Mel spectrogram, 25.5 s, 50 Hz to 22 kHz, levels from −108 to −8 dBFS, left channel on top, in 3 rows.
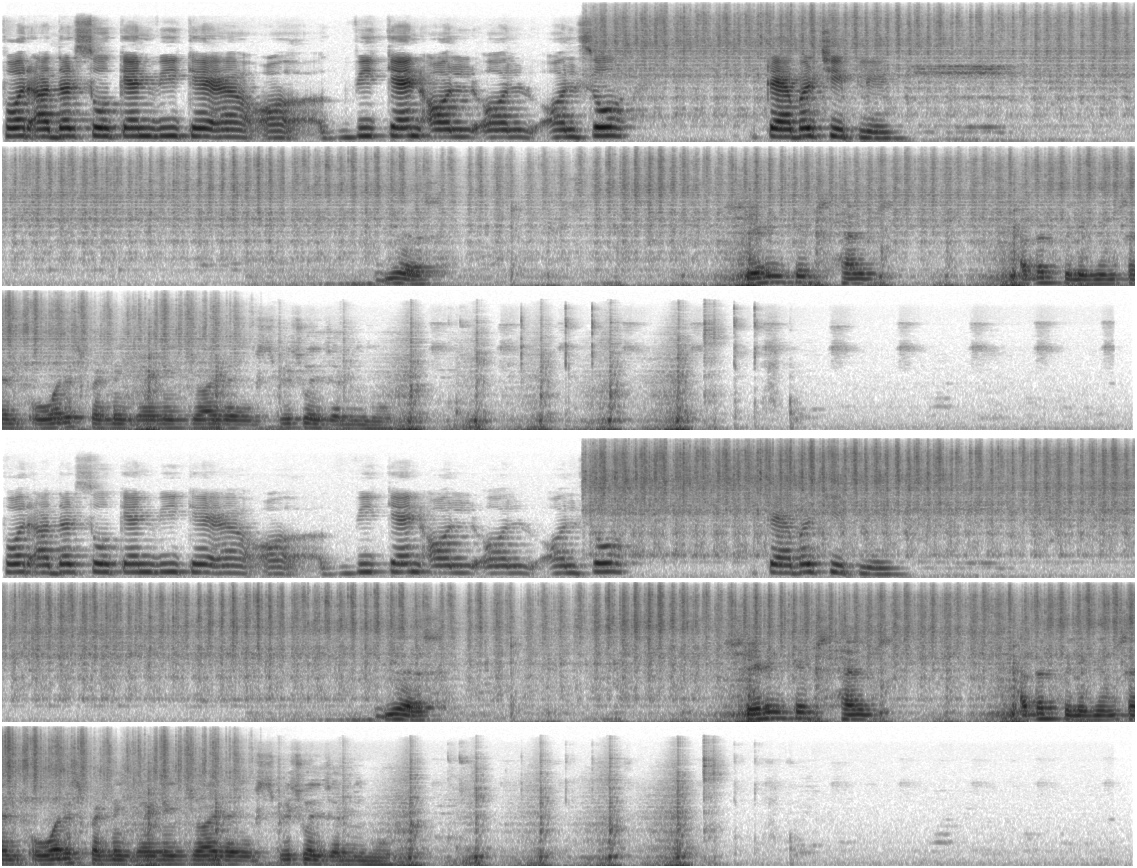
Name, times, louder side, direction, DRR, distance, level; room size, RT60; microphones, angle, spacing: voice 1, 0.0-4.7 5.7-7.6, left 7 dB, 50° left, 0.3 m, -29 dB
Rattle (instrument), 4.3-18.9, right 6 dB, 30° right, 0.6 m, -40 dB
sound 1, 10.3-22.3, left 1 dB, 85° right, 3.5 m, -42 dB
voice 2, 11.3-11.9 13.9-15.2 16.1-20.0, right 3 dB, 65° right, 0.6 m, -31 dB
9.0 x 6.2 x 3.3 m
head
